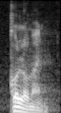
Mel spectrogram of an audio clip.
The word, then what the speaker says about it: Coloman: promulgado por el rey colna coloman o coloman coloman porque no lleva acento en la final en torno al 1100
